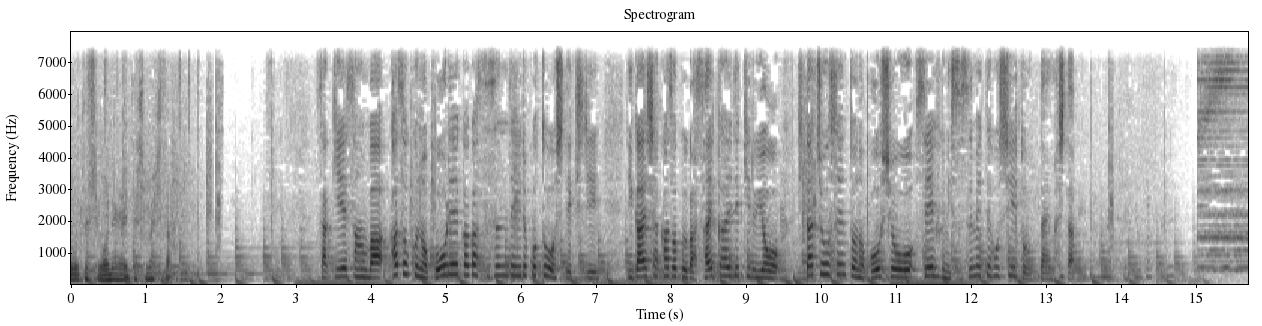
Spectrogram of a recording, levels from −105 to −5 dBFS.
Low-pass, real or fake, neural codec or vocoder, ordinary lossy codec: 7.2 kHz; real; none; none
